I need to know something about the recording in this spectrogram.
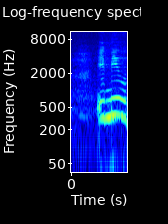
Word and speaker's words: immune: Câu số 32, đáp án A chúng ta đọc là immune. Immune thì cho âm sẽ rơi vào âm thứ 2, là vì cái âm I là âm ít chứa trung âm.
